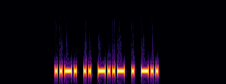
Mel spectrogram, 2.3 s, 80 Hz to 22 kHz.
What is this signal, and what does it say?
Morse code, heard as a keyed tone, about 52 wpm, 700 Hz. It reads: FIXED
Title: Sentences from Top 1100 Words - New Word Drill Alt - 50wpm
